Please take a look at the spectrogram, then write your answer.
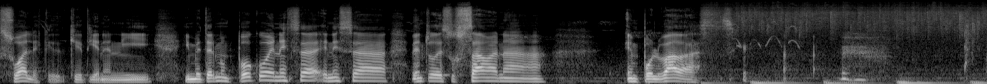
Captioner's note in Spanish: Risas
